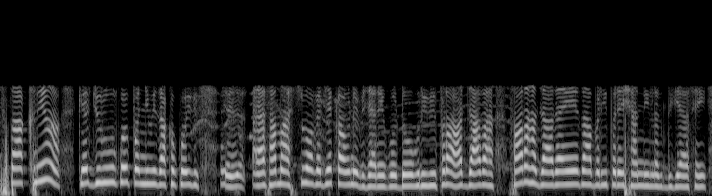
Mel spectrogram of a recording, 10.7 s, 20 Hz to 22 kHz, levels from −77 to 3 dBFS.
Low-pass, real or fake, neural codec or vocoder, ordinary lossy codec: 3.6 kHz; real; none; none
